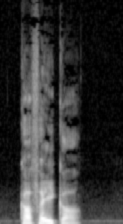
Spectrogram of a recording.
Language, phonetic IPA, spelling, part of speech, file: Polish, [kaˈfɛjka], kafejka, noun, Pl-kafejka.ogg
